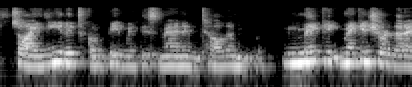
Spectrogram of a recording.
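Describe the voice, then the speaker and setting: In a Puerto Rican accent, a woman speaks at medium pitch amid noticeable background noise and audible room echo. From Puerto Rico. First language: Spanish. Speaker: mortgage branch manager. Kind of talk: podcast interview.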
